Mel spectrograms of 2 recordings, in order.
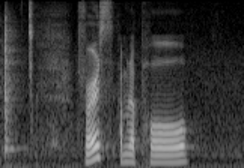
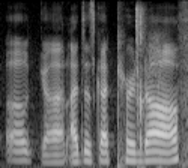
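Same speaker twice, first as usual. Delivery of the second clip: mock outrage; 3 semitones higher, 9 dB louder than usual. Mock disgust after a joke.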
